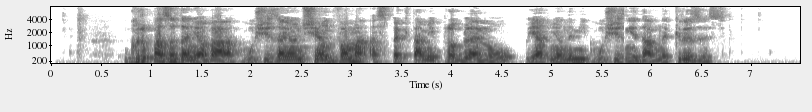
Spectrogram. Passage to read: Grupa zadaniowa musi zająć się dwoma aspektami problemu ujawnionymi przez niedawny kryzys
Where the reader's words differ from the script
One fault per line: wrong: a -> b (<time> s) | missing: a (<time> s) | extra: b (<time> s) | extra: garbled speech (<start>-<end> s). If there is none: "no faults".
wrong: przez -> musi (5.4 s)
